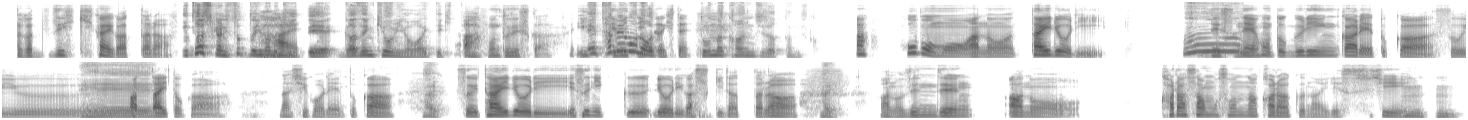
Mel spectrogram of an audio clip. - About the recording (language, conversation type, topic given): Japanese, unstructured, 旅先でいちばん感動した景色はどんなものでしたか？
- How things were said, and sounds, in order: other noise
